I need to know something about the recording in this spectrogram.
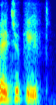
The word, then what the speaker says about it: educate: this category right here even in the verb educate the stress is on the first syllable that is on edu right even that when you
